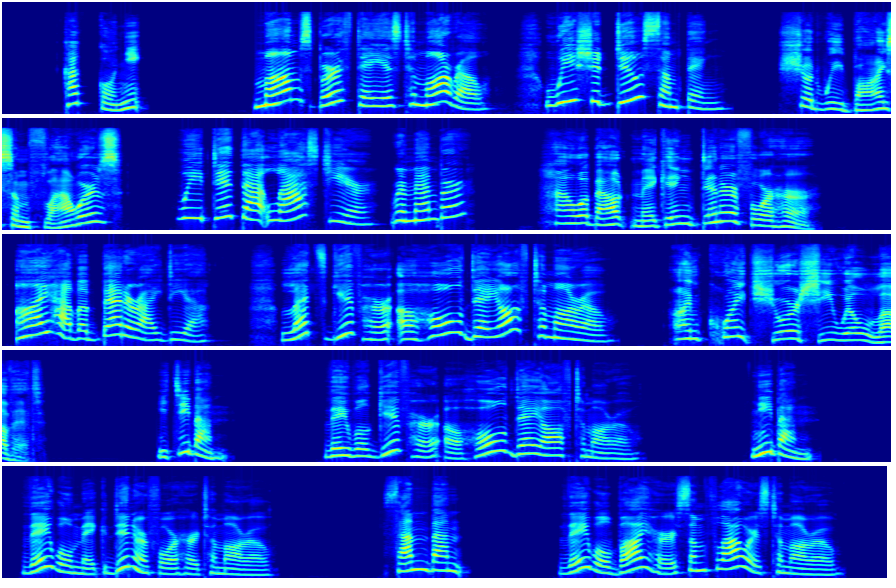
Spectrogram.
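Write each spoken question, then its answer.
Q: They will give her a whole day off tomorrow.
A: 1: They will give her a whole day off tomorrow.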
